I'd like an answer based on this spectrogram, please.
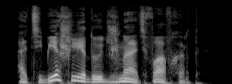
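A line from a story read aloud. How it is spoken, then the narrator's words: Lisping. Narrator (Russian): почему-то зашепелявил он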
